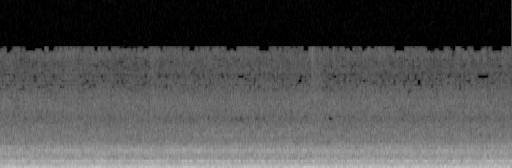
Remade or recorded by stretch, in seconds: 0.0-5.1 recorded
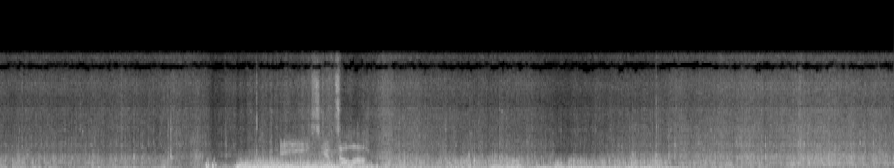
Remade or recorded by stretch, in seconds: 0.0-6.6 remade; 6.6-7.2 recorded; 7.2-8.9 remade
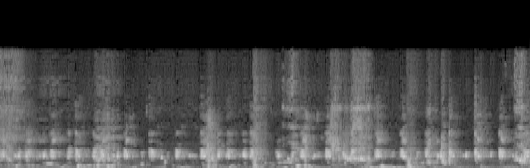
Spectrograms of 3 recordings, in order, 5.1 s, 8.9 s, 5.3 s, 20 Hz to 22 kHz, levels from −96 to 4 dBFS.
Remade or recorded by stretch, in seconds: 0.0-1.1 remade; 1.1-1.5 recorded; 1.5-4.3 remade; 4.3-5.3 recorded

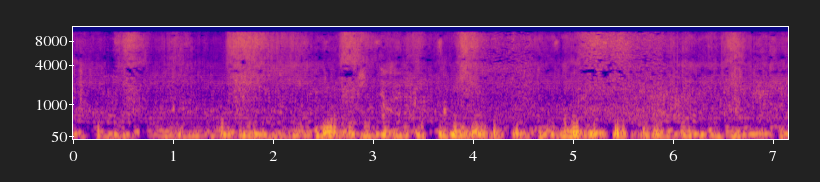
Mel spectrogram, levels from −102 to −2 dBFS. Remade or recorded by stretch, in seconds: 0.0-4.1 remade; 4.1-4.6 recorded; 4.6-5.1 remade; 5.1-5.9 recorded; 5.9-7.2 remade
